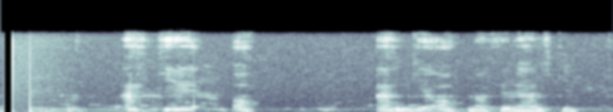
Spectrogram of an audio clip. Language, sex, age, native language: Icelandic, female, 50-59, Icelandic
